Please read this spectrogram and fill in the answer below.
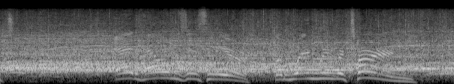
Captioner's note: cheers and applause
